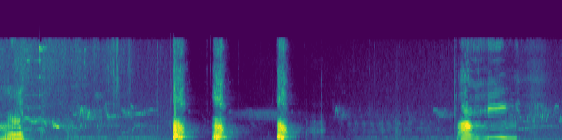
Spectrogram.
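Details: Young Jämthund Ida barks in play at an older dog that has the prized meat bone, vying for top rank; three short, evenly spaced barks followed by a drawn-out whine, faint birdsong behind.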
